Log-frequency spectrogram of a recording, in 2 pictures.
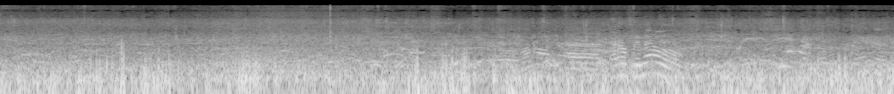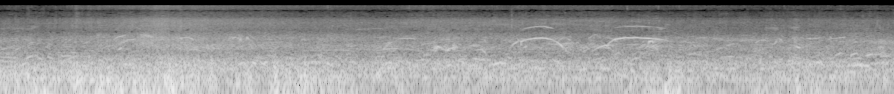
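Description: Many people chatter and call out across a busy beach.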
